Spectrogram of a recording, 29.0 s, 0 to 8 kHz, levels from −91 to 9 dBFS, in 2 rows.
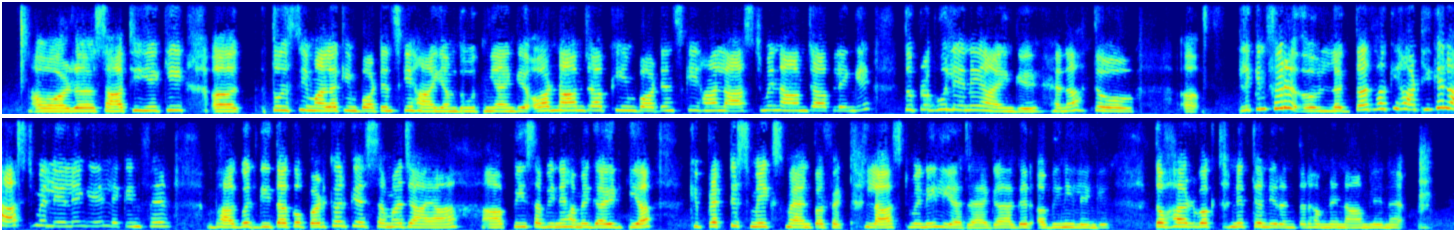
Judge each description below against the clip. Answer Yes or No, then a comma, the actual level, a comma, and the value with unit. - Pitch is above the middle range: Yes, very high, 260 Hz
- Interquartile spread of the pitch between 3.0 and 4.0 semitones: Yes, average, 3.3 semitones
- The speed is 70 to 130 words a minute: No, average, 180 wpm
